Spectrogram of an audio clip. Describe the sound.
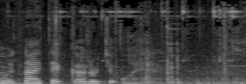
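Keys jangle and clink in quick, uneven bursts as someone searches for the key to a cellar and fumbles with the cellar door lock, while a voice speaks over the first part of the rattling.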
